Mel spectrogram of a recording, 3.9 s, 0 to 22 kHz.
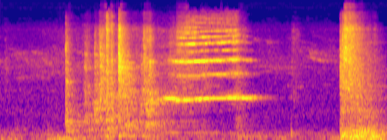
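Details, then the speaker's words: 1964 Chevrolet Corvair Corvan, very straight solid van: door closes with one firm clean thud, no rattles afterward, indicating a tight body. "Hear how that door shuts? No rattles."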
